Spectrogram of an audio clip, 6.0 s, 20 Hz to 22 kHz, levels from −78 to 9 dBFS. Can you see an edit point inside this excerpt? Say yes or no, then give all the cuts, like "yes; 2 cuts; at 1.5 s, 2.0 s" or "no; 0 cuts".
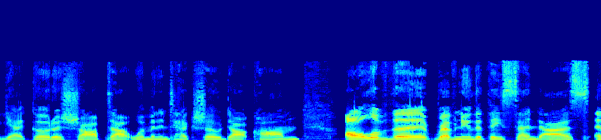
no; 0 cuts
